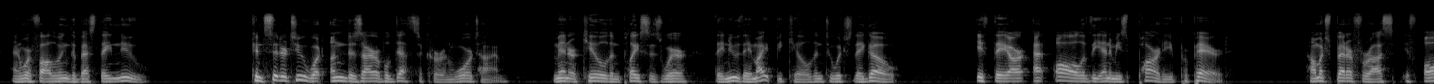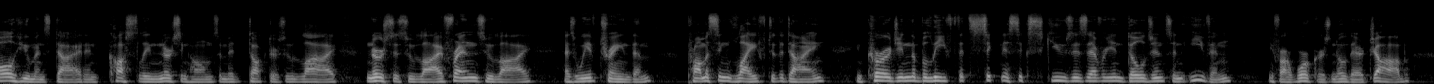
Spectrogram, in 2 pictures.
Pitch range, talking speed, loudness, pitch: 125-155 Hz, 190 wpm, -32 LUFS, 135 Hz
